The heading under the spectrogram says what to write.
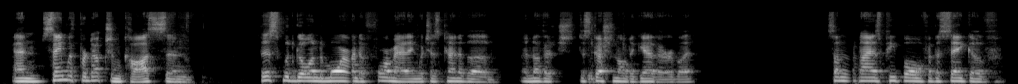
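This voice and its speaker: At a fairly quick pace, the speaker sounds somewhat breathy. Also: man, ordinary pitch variation. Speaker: author giving a writing presentation. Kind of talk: presentation. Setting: online presentation. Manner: fast.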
